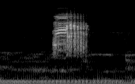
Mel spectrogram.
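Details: Juvenile oriental magpie-robin lure call: a single short, buzzy, grating rasp with rapid flutter, over a constant low electrical hum.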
